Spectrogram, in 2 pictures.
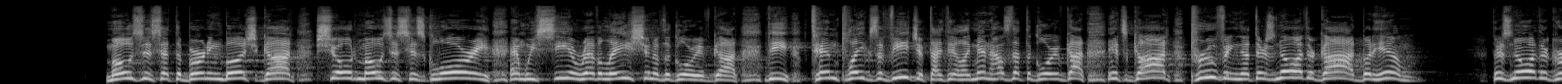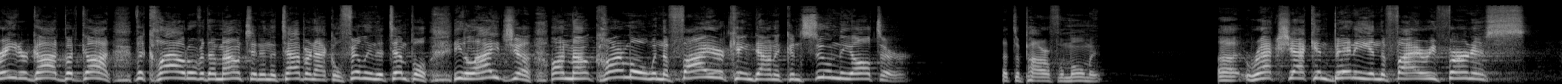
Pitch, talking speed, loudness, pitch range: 265 Hz, 170 wpm, -18 LUFS, 235-280 Hz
